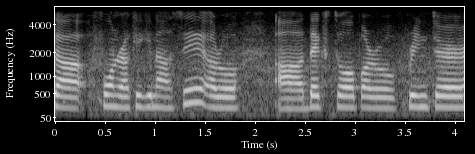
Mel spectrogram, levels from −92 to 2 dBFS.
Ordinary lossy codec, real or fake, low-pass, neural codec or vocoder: none; real; 5.4 kHz; none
